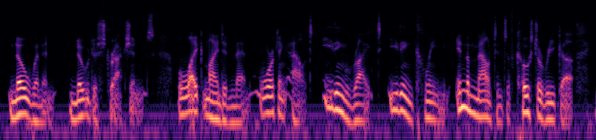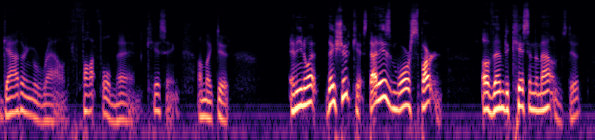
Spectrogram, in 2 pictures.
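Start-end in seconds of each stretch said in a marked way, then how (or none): 0.2-11.7 slow, computer-generated promo narrator voice. Describing men's retreat videos, imitating their AI narrator voice. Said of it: "it's that AI voice".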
